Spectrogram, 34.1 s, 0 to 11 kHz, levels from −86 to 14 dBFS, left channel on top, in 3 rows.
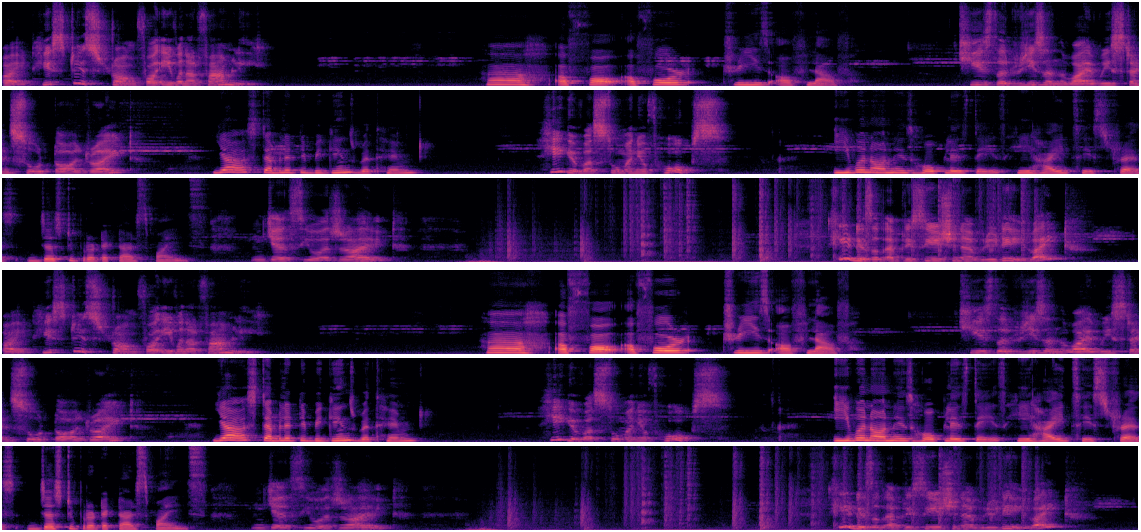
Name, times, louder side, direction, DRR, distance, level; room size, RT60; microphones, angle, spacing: voice 1, 0.0-2.6 3.3-3.4 4.5-4.6 9.5-13.3 16.7-18.6 24.8-24.9 25.2-26.8 30.7-33.9, left 2 dB, 55° left, 1.8 m, -34 dB
voice 2, 4.8-6.9 7.2-8.5 13.5-15.5 19.7-24.6, right 3 dB, 35° right, 0.5 m, -25 dB
sound 1, 27.3-33.1, left 1 dB, 85° left, 5.9 m, -45 dB
10.0 x 9.2 x 3.8 m
head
